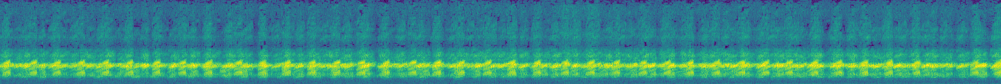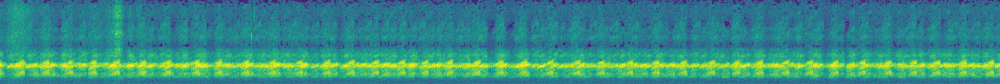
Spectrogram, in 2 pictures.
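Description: A chorus of many frogs calling steadily at night, their fast croaking pulses overlapping into an unbroken din.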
